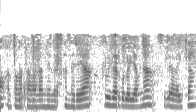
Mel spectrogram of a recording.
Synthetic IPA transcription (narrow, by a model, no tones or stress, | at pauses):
ʔa̰nt̪olasaβaand̪eɾea | ruiðaɾɣulojawnasiðaðajt͡ʃa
